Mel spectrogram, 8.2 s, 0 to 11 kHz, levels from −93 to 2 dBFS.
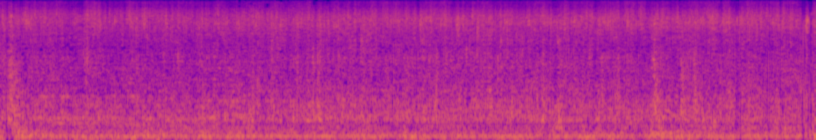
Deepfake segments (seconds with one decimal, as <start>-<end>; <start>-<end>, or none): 0.0-2.3; 3.4-8.2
